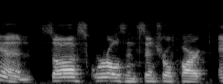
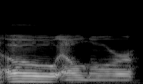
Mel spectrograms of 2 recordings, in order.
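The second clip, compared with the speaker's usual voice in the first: normal talking voice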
